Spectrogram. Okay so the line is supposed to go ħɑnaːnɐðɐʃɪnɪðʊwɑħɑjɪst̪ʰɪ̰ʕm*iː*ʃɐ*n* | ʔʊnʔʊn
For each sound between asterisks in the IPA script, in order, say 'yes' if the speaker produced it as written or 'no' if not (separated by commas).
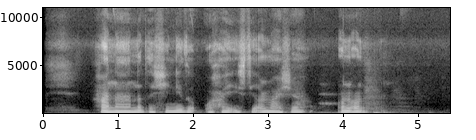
no, no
